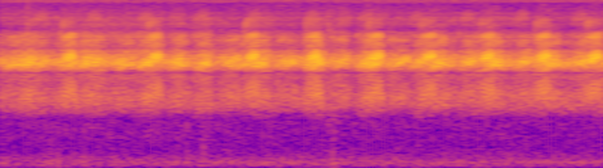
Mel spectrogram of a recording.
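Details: Frogs calling together in a thick chorus. Rapid throbbing croaks swell and fade about two or three times each second over a continuous raspy drone.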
